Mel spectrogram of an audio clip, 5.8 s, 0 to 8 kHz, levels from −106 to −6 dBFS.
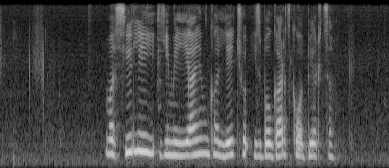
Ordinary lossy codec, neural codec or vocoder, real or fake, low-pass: none; none; real; 7.2 kHz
